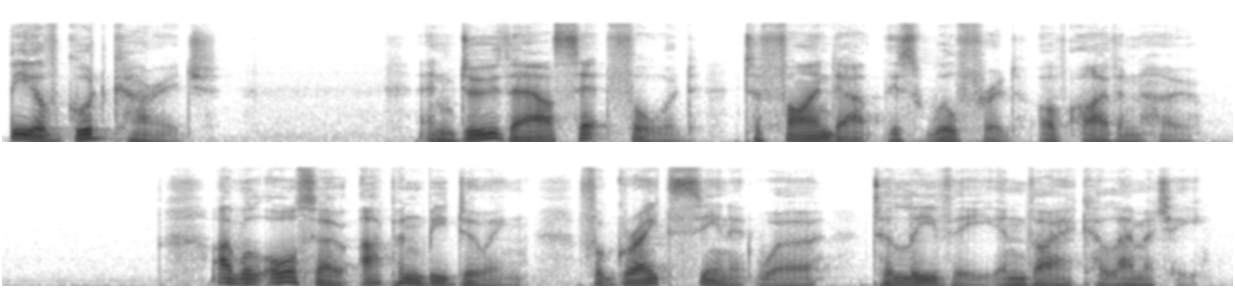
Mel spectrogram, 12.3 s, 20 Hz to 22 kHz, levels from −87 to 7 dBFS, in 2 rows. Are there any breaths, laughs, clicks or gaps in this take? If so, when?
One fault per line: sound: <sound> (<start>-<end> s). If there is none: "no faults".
no faults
